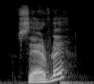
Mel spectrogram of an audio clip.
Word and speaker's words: Sèvres: Sèvres. Hmm. I think I get that pronunciation right. – Yeah. No, I just never heard those sounds before. Sort of rolled an R in there or something.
